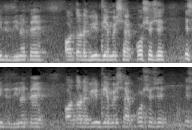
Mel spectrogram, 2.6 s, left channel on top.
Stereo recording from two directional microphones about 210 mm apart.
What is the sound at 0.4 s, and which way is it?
A man's voice, 35° left (ahead or behind).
